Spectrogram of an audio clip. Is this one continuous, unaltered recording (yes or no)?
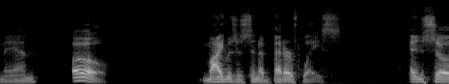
no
